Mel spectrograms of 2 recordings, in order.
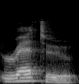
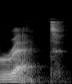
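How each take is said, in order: First: The word ends with an added vowel sound. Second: The word ends on the consonant, no vowel. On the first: The speaker calls it wrong. "Os dois colocaram um som no final que não era para estar ali" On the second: The speaker calls it right. "sem o U no final"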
